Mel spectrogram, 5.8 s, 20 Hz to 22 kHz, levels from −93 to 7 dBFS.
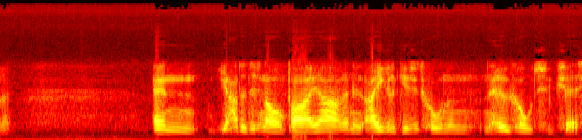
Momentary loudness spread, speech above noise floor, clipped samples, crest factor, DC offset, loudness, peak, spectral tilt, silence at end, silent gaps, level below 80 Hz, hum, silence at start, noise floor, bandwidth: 12 LU; 28 dB; under 0.1%; 16 dB; 0.3%; -18 LUFS; -4 dBFS; -3 dB/octave; 0 s; none; -62 dBFS; none; 0 s; -46 dBFS; 19 kHz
